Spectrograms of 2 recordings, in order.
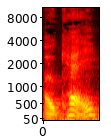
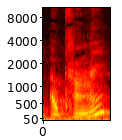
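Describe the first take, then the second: First: Said in the usual way. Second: "okay" as broad Cockney "oh-kye"; hyper-Cockney. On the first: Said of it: "a hyper-Cockney version of". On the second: Retold or imitated. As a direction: turn the end of "okay" into a wide Cockney "eye". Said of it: "he uses a hyper-Cockney version".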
